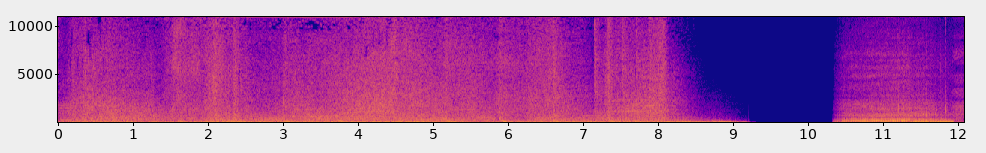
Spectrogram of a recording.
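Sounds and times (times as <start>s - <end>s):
motorcycle engine running: 10.4s - 12.0s.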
